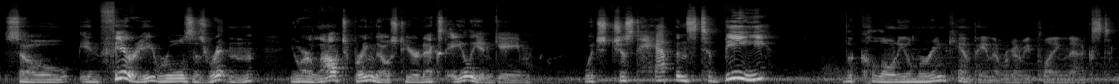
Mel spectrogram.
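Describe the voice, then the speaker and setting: A man's voice: medium pitch, big pitch swings, moderate pace. A man speaking casually and informally as game master and host, making announcements to listeners. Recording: noticeable background noise.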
